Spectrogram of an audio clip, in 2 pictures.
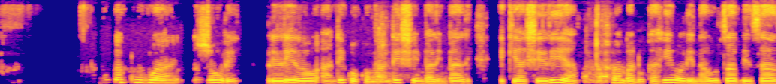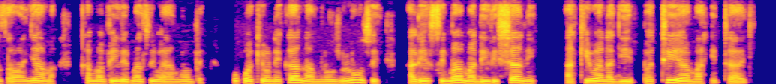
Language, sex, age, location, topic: Swahili, female, 25-35, Dar es Salaam, finance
